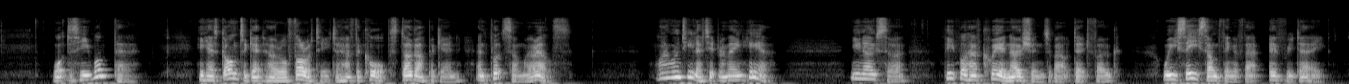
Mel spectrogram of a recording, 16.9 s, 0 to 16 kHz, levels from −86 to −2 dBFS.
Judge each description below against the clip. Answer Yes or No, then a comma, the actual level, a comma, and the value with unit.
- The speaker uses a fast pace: No, average, 165 wpm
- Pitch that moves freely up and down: Yes, wide, 8.0 semitones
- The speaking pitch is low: Yes, low, 130 Hz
